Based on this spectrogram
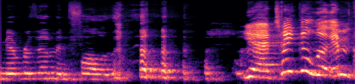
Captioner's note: chuckles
